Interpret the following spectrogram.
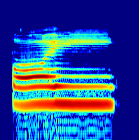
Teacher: Then you have the thick, heavy ta with the fatha joining to the ya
